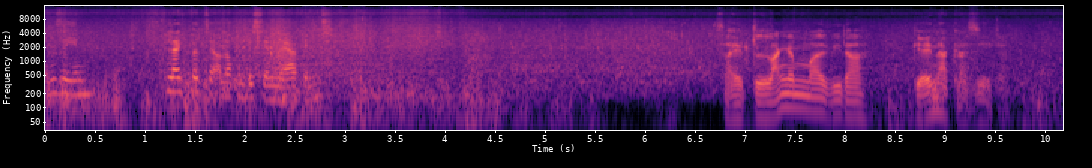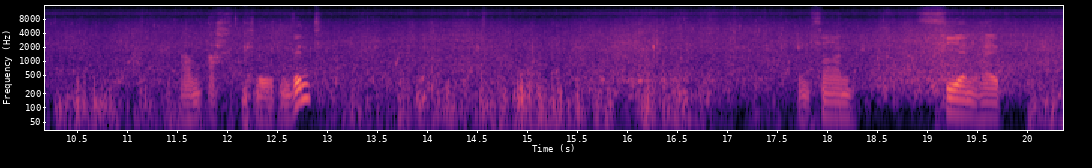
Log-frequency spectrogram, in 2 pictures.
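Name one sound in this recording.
Water rushes and splashes against a sailing boat's hull.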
